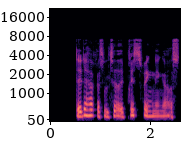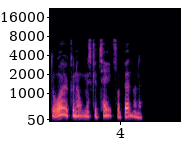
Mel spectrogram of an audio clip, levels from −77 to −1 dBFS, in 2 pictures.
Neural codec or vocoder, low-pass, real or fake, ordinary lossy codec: none; 7.2 kHz; real; MP3, 96 kbps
